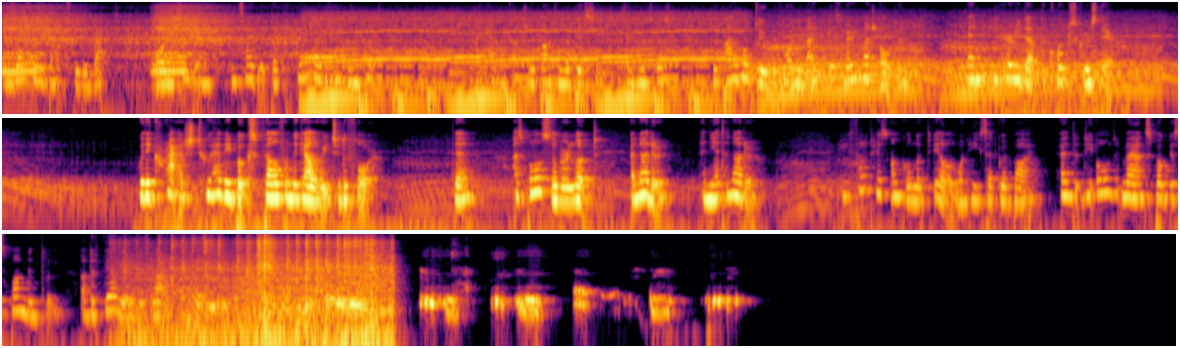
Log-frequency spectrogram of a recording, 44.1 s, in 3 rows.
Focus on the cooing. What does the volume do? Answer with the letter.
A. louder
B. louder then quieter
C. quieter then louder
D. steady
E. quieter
B.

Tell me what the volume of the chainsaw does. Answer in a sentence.
The volume of the chainsaw goes down.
